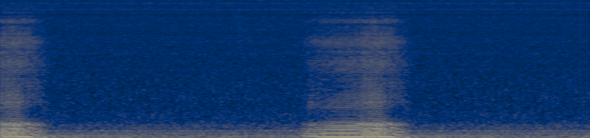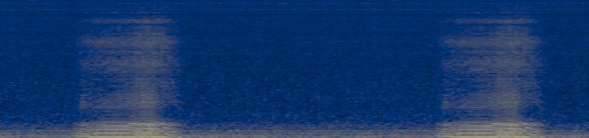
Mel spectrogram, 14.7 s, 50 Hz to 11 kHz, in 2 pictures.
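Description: Loud, regular snores every four to five seconds, about 13 breaths a minute, with quiet exhalations between; steady snoring during sleep.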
